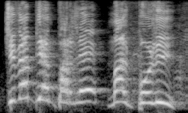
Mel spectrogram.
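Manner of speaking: shouted scolding mother; mother shouting at her child in the street, loud scold. Retold or imitated. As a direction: yell it like a strict African mum. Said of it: "il y a la mère qui va passer derrière, qui va dire".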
